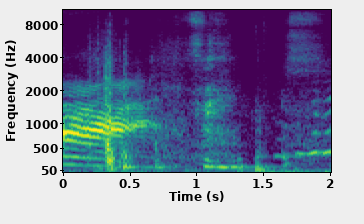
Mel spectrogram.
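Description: A man's drawn-out, wavering silly vocal noise, pitched like a bleat, ending about half a second in, followed by softer breathy sounds and a few clicks.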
